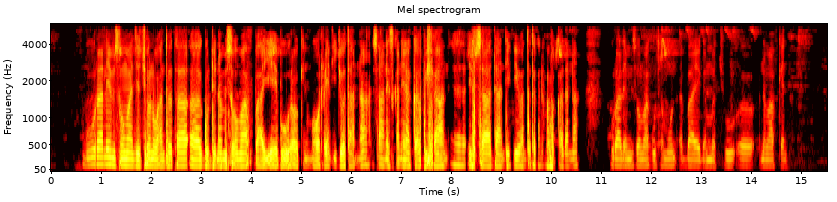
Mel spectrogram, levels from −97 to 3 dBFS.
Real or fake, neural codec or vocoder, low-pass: real; none; 5.4 kHz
